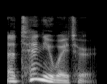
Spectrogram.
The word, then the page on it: attenuator: British English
